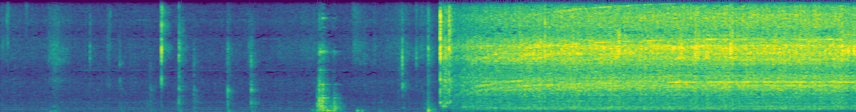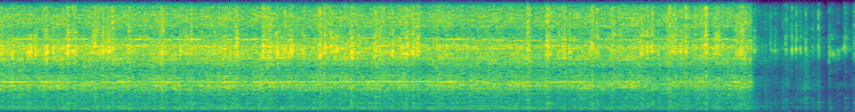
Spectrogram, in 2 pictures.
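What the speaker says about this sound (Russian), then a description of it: "периодически останавливаю миксер и счищаю со стенок" An electric mixer whirs loudly and steadily for about twelve seconds, beating chocolate ganache cream for cake frosting under fondant, after a few faint clicks and knocks at the start, then cuts off.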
